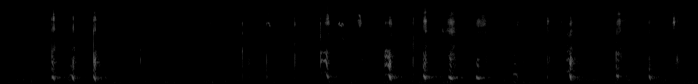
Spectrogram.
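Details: Two-year-old captive grey parrot, male, making a little squeaking noise right after regurgitating, a mating behaviour; short sharp squeaks and clicks in irregular bursts, some high and thin, over a quiet indoor background.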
